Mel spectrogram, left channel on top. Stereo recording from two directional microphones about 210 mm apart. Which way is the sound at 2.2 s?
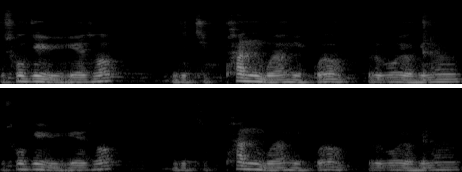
5° left (ahead or behind).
